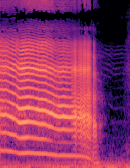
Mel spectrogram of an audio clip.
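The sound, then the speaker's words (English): A baby in a movie scene lets out one long, intense wail, loud and steady in pitch, before it breaks and drops off at the end into a faint trailing whimper. “That was kind of a scary baby cry.”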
